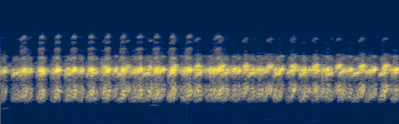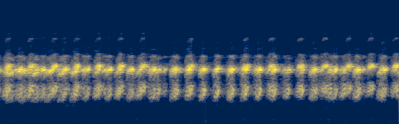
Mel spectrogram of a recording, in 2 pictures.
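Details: Night chorus of tree frogs at a forest pond in north-eastern Italy, mid-April; several callers overlap in dense, harsh croaking pulses that blur into a continuous rattling din with no other sounds.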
